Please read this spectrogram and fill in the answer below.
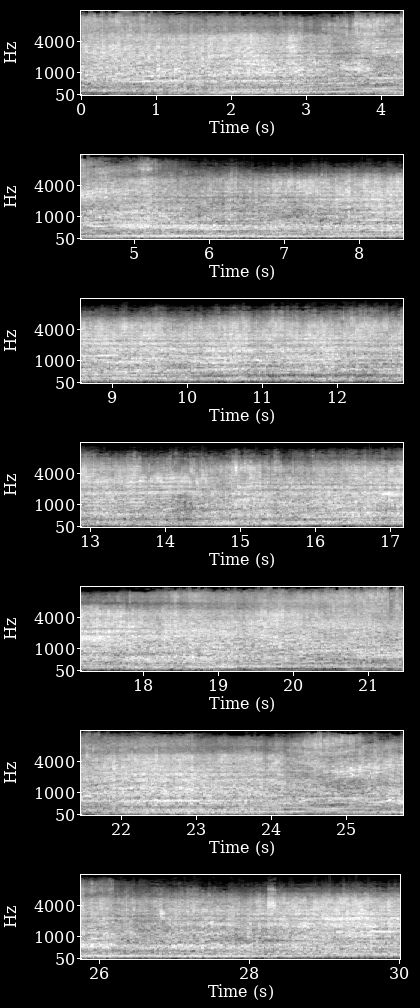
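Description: A pack of hobby stock race cars running at racing speed around an oval track, their engines growing louder as the cars pass close, about five seconds in and again near the end.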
